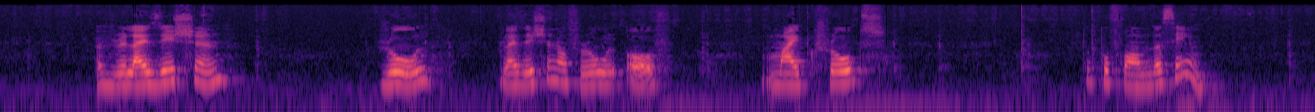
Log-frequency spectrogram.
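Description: A young woman speaks calmly and slowly in short phrases, close to a microphone.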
